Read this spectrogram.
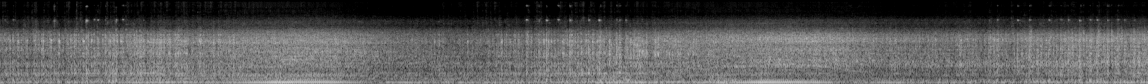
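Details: Mercedes 200TE petrol engine idling roughly, its low drone surging and sagging with a busy metallic clatter on top. It sometimes stalls when shifted into reverse or drive, and the cause is unknown.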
